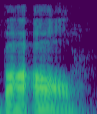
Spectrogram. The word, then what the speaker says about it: Baal: You know, in the Bible, there's this false heathen god who is worshipped, who is called Baal, B-A-apostrophe-A-L, could be pronounced Baal.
